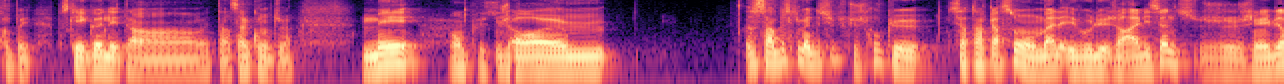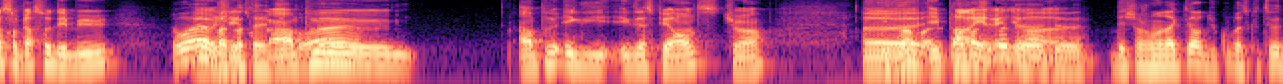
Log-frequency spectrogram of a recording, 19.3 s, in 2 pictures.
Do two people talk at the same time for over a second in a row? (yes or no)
yes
